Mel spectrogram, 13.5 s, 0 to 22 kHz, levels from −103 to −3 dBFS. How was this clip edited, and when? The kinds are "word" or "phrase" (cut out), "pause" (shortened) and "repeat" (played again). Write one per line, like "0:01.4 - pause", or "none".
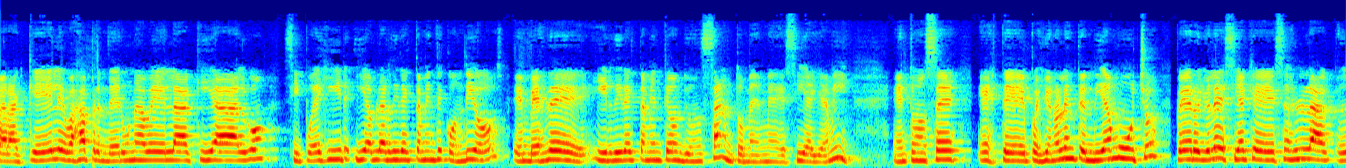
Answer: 0:05.1 - pause
0:09.7 - pause
0:11.7 - pause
